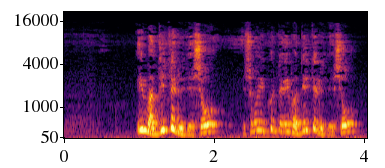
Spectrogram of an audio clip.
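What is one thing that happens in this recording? A middle-aged man talks on a phone, close by, with animation.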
